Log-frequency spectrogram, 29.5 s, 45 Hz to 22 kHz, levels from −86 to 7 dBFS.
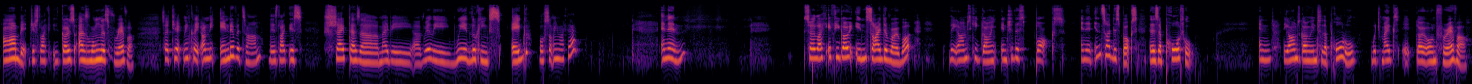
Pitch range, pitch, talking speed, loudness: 245-295 Hz, 270 Hz, 145 wpm, -28 LUFS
